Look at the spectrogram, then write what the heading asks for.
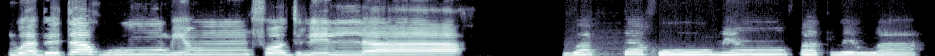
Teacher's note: So we need to do 2 seconds nasal sound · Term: ikhfa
